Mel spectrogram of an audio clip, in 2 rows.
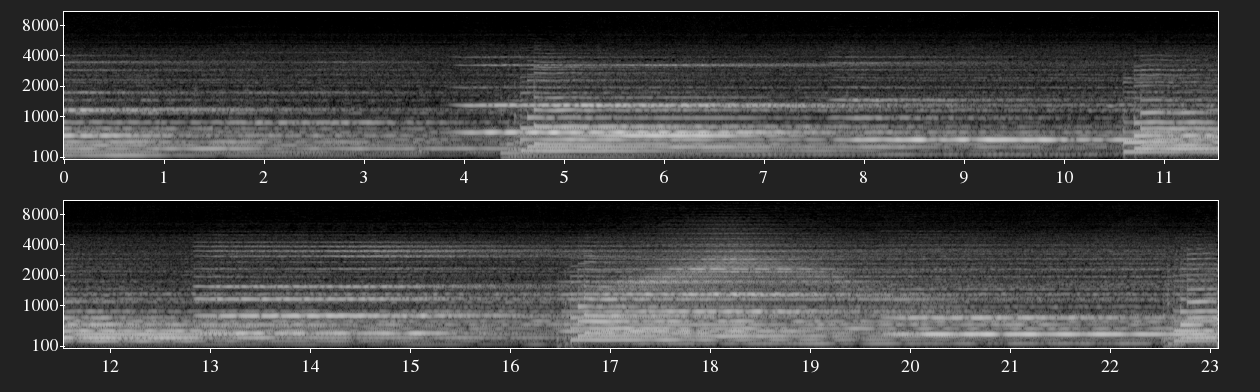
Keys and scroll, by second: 3.7 F9, 3.7 z, 7.6 4, 8.6-9.4 typing.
